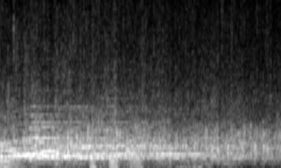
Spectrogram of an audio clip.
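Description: A studio audience at a comedy talk show breaks into dense, steady applause close by, continuous for the whole stretch, with a few voices mixed into the clapping.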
